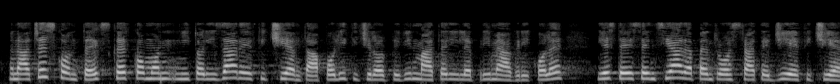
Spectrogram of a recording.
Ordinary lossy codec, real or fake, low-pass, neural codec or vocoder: MP3, 64 kbps; real; 7.2 kHz; none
